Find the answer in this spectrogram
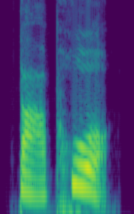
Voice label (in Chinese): "打破", Chinese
